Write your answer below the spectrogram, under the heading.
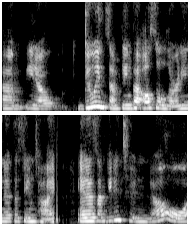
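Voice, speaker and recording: At a fairly slow pace, a woman talks in an ordinary speaking voice pitched fairly high. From Mexican heritage, US. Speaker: interviewer, mom group organizer. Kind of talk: casual interview.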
